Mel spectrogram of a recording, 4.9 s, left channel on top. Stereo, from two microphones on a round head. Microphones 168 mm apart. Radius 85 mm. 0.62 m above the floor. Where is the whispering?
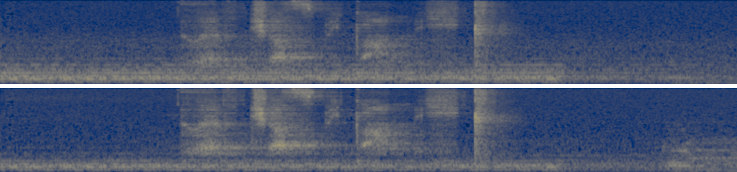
15° right (ahead or behind), 1.2 m.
